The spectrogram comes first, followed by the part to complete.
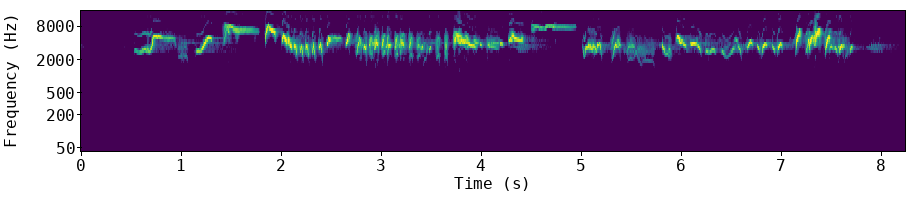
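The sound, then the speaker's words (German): A European robin sings a continuous, varied warbling song of high, thin whistles, trills and chirps, clear, with no other sounds around it. “Und kurz vor Sonnenaufgang beginnt ihr Gesang, den hört man dann auch schon immer, der klingt so.”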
